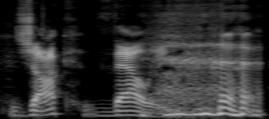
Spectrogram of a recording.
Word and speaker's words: Jacques Vallée: Jacques Vallée. – You pronounced it right. – Jacques Vallée.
